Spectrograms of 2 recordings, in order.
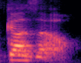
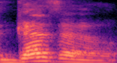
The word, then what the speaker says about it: Guzzo: Although my last name is Guzzo. Good. I can't get anything right. I poured my heart and my soul into that bio and I mispronounced. Right. I don't want to mess up again. It's Guzzo.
